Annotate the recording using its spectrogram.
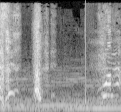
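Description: A boy gasping twice as he is choked by a wooden sword pressed against his throat. Under the gasps runs a low, steady, tense music drone.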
